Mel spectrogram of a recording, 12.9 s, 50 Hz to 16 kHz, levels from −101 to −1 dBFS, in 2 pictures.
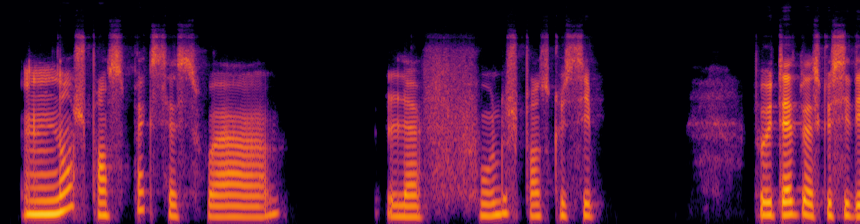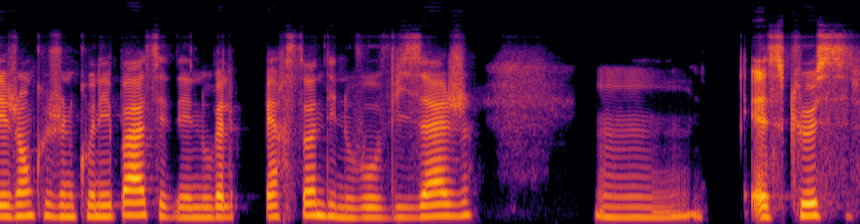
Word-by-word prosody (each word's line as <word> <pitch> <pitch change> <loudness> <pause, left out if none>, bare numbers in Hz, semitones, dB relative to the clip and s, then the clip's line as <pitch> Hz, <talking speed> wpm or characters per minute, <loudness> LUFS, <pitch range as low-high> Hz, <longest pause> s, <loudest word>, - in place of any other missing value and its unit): Mmh 215 0 +5
non, 270 +7 +4
je - - -6
pense 195 -1 -3
pas 285 - -7
que 285 - -8
ça 185 - -6
soit, 175 0 -3 0.9
la 175 -5 -2
foule. 190 +4 -7
Je 230 - -8
pense 185 0 -6
que 190 - -8
c'est 190 +1 -4 1.2
peut-être 205 0 +4
parce 195 -4 +1
que 195 - -2
c'est 195 0 -1
des 180 -1 +3
gens 185 +1 +2
que 190 0 -7
je 180 -1 -2
ne 175 - -2
connais 180 0 -1
pas, 200 +2 +6
c'est 200 -3 -6
des 165 0 -4
nouvelles 165 +1 0 0.2
personnes, 195 +3 +1
des 185 -1 -3
nouveaux 160 0 -3
visages. 180 +4 +1 0.9
Mmh, 165 +1 -8 0.5
est-ce - - +6
que 190 -1 +6
si 185 -1 +2
185 Hz, 165 wpm, -24 LUFS, 170-195 Hz, 1.2 s, pas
